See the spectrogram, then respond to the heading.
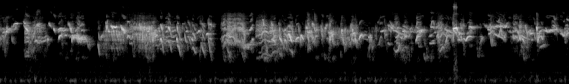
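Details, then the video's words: Grey-crowned goldfinch singing loud, unbroken, jingling twitters of high, bright notes, broken by two short pauses, in otherwise quiet surroundings. "Седоголовый щегол Carduelis caniceps певчая птица"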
